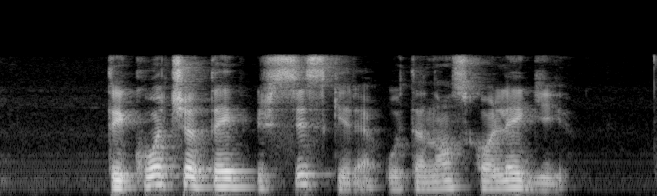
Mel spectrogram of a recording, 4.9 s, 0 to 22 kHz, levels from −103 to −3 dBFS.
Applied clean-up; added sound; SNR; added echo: none; none; none; none.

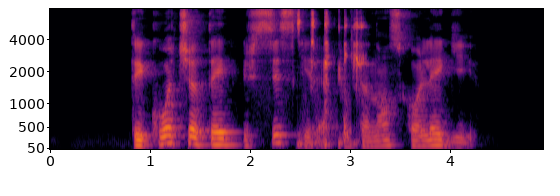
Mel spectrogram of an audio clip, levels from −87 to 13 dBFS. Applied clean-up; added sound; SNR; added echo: neural mask model Resemble Enhance denoiser.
